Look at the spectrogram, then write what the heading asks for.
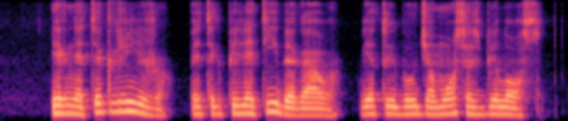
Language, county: Lithuanian, Tauragė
